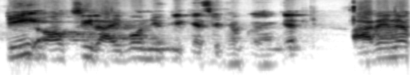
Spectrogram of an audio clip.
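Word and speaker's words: deoxyribonucleic acid: RNA ribo न्यूक्लिक एसिड कुछ लोग इसको गलत प्रोनाउंस करते हैं डीऑक्सीराइबोस न्यूक्लिक एसिड that is wrong डीऑक्सीराइबो न्यूक्लिक एसिड हम कहेंगे आरएनए को राइबो न्यूक्लिक एसिड कहेंगे तो दो तरह के ये हुए।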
